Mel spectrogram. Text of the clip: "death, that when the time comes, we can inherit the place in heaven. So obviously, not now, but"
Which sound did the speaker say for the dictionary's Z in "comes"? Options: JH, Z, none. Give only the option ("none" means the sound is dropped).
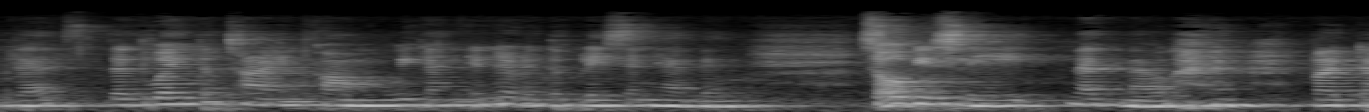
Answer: none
